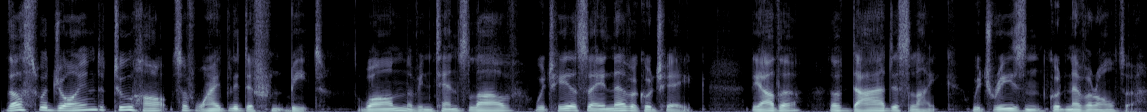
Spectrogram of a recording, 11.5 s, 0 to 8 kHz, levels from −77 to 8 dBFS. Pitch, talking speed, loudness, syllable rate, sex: 120 Hz, 140 wpm, -17 LUFS, 4.6 syllables/s, male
